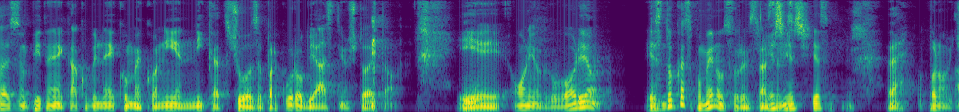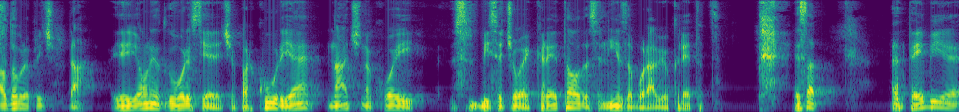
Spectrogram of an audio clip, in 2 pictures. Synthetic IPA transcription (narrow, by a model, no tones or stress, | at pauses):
aisisampiːt̪aɲekako̞bineko̞mekʰo̞nijenikad̪t͡ʃuozapa̰ɾkuɾuobja̰ːsnioʃt̪ojḛt̪ʰo̞̰ː | ḭo̞njɛod̪ɡoʋo̞ɾio̞ | ja̰samt̪okad̪spo̞meːnuosuɾemst̪a̰sjesmɛ̰ponoʋiald̪obɾoepɾiːt͡ʃḁd̪̥a̰ | io̞njeod̪ɡoʋo̞ɾioslʲje̞d̪ḛt͡ʃepaɾkuɾjenaːt͡ʃinnakʰo̞ji | biset͡ʃo̞ʋjekːɾeːt̪aod̪asenijezaboɾa̰ːʋio̞kɾḛːt̪ḁt̪ | esad̪ | t̪ebije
